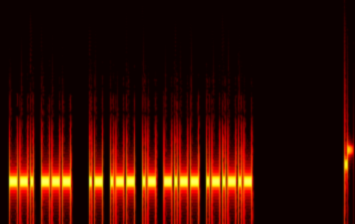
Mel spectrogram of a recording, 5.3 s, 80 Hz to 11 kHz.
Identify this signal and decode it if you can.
Morse code, heard as a keyed tone, about 30 wpm, 700 Hz. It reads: GO AWAY.
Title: Sentences from Top 1500 Words 30wpm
